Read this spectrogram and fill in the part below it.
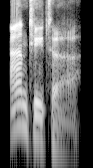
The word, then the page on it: anteater: British English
